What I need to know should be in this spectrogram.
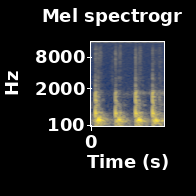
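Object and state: Empty plastic drain pipe (hollow).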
